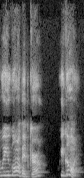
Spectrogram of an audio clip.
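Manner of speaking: high, loud re-enacted call after someone leaving; mock alarmed call. Calling after nurse leaving, retold.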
